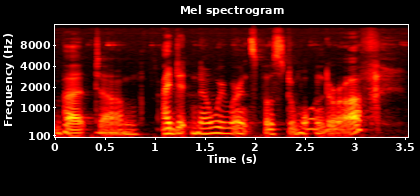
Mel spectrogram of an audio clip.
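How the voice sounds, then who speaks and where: Noticeable background noise sits behind a woman with an American accent. She talks at a moderate pace with fairly even intonation. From Maine, US (Harpswell). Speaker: local resident interviewee. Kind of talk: oral history interview.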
